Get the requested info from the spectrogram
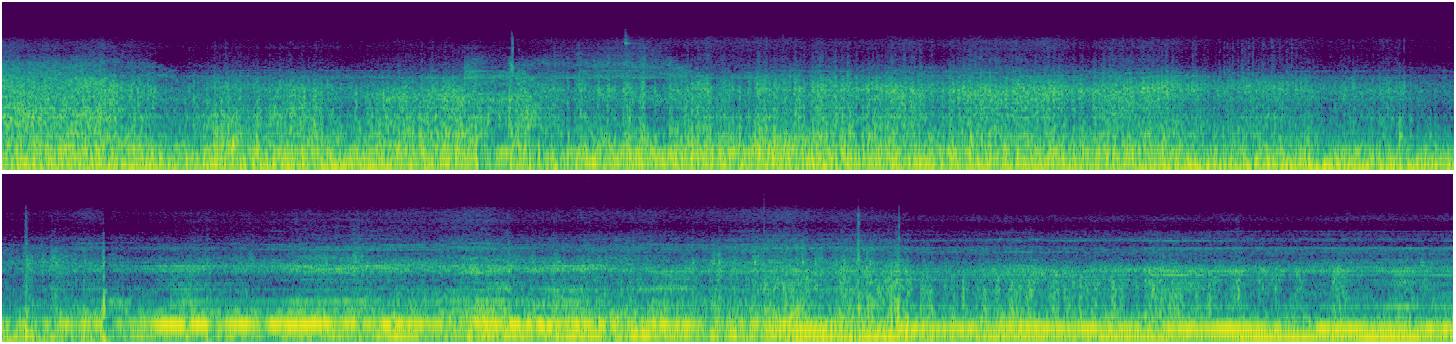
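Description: Power catamaran running at speed on the open sea: a steady engine drone under the rush of water and wind against the hull. About halfway through, the low engine hum becomes steadier and stands out more clearly.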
